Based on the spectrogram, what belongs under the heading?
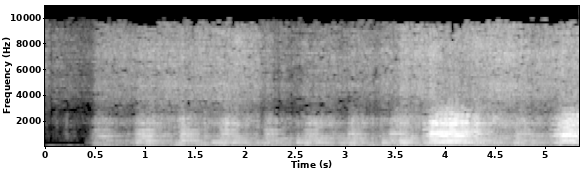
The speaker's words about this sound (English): We now find her on the world's fastest westbound train, rapidly approaching the capital of filmdom.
